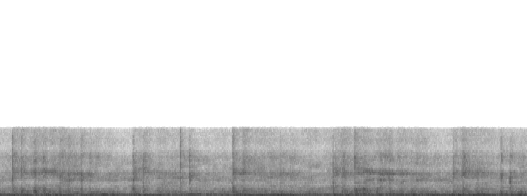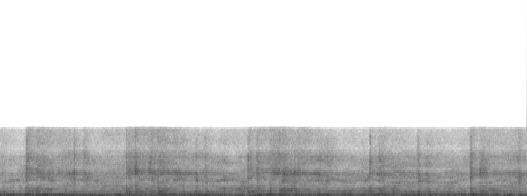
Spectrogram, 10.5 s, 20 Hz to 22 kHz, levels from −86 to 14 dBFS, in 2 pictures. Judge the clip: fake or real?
fake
